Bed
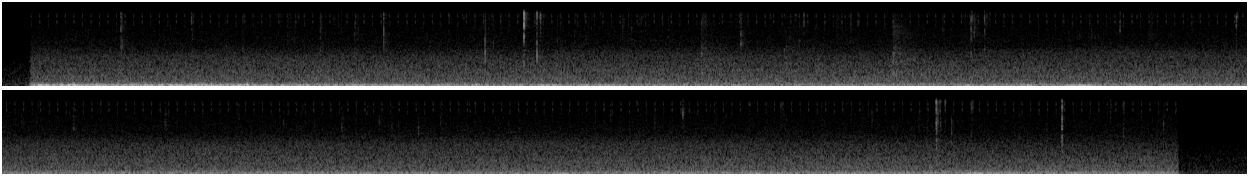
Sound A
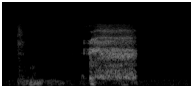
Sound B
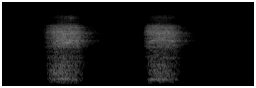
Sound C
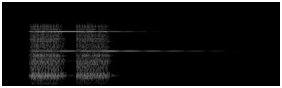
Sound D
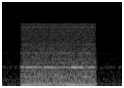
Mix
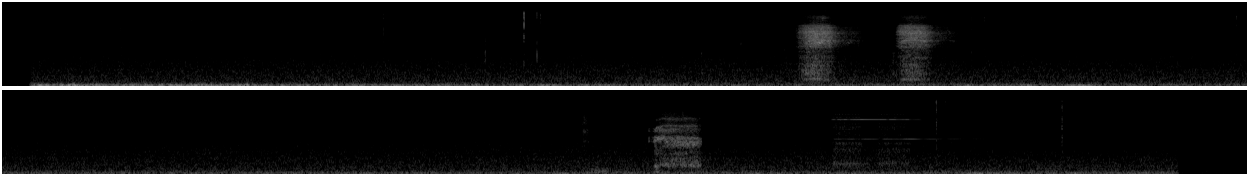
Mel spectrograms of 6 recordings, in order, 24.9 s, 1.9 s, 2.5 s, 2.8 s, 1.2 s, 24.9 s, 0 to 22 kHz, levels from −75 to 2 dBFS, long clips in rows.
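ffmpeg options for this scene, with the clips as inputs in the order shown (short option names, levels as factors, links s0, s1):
-filter_complex "[0:a]volume=0.112[s0];[2:a]aecho=1:1:292:0.075,atrim=end=2.52,asetpts=PTS-STARTPTS,volume=0.794,afade=t=in:d=0.004:c=hsin,afade=t=out:st=2.516:d=0.004:c=hsin,adelay=7520[s1];[1:a]atrim=end=1.89,asetpts=PTS-STARTPTS,volume=0.473,afade=t=in:d=0.004:c=hsin,afade=t=out:st=1.886:d=0.004:c=hsin,adelay=18100[s2];[3:a]atrim=end=2.78,asetpts=PTS-STARTPTS,volume=0.15,afade=t=in:d=0.004:c=hsin,afade=t=out:st=2.776:d=0.004:c=hsin,adelay=20470[s3];[s0][s1][s2][s3]amix=inputs=4:normalize=0"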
